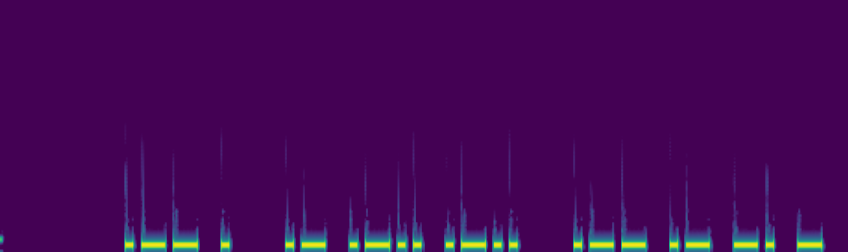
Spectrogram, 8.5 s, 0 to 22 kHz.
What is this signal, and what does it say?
Morse code, heard as a keyed tone, about 15 wpm, 700 Hz. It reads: WE ALL WANT
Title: Sentences from Top 1000 Words - Review Part 4 - 15wpm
